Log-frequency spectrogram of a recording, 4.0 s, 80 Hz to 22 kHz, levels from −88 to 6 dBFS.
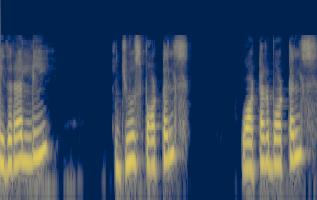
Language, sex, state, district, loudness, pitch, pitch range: Kannada, female, Karnataka, Dharwad, -16 LUFS, 230 Hz, 205-255 Hz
